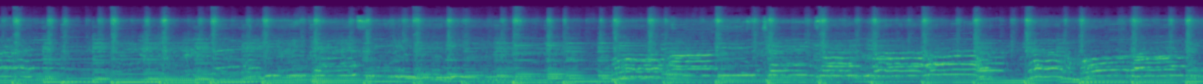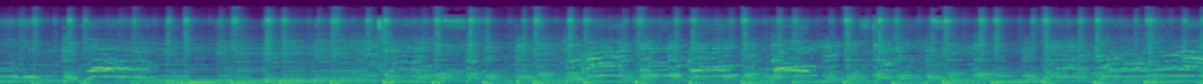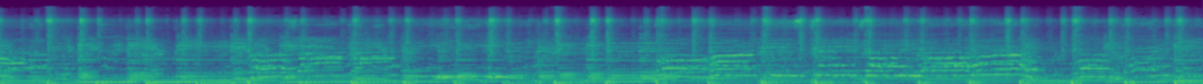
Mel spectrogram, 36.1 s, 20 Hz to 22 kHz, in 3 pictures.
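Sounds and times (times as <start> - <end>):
women singing: 0.0 - 14.1, 15.3 - 25.7, 26.3 - 36.0
drum kit beat: 0.0 - 36.0.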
